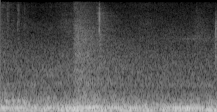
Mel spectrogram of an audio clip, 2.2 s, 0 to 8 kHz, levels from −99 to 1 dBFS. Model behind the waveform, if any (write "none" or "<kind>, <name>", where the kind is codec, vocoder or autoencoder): none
